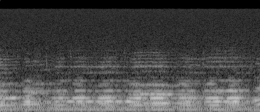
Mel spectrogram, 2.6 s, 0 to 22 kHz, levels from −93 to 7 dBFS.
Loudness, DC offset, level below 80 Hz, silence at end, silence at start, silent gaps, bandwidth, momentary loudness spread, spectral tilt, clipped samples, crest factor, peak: -24 LUFS; under 0.1%; -44 dBFS; 0 s; 0 s; none; 16 kHz; 5 LU; -8 dB/octave; under 0.1%; 14 dB; -8 dBFS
